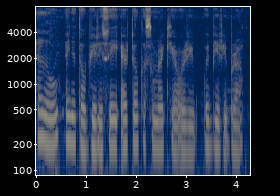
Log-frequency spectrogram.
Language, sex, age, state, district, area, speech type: Manipuri, female, 30-45, Manipur, Chandel, rural, spontaneous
